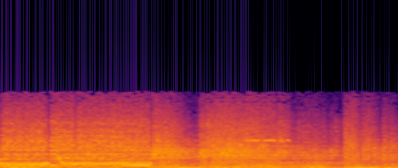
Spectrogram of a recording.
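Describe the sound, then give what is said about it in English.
Starship phaser weapons firing at an enemy vessel during a heavy attack: a dense, loud, continuous wash of electronic energy-weapon whine and rumbling blasts, with a brief swooping tone early on, sustained throughout without pause. “The Starship Enterprise is under heavy attack by an enemy vessel. Phasers, fire, point blank.”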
